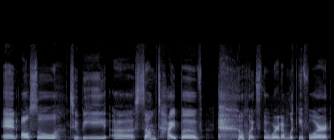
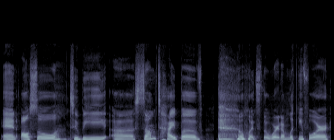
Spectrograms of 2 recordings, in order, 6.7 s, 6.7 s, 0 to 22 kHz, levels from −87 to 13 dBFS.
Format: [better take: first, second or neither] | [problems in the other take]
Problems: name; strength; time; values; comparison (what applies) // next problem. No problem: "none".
second | thin; very; fading below 350 Hz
